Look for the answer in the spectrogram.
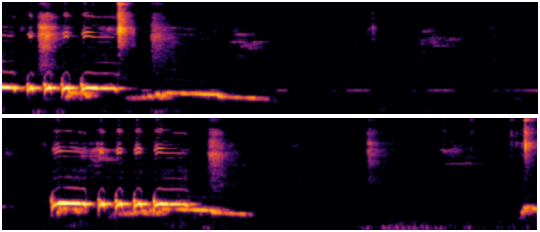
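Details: Bangkok-type zebra dove with a bass-heavy voice, singing to entice other doves to call. Two full phrases of loud rapid cooing notes sliding down into a falling coo, separated by a quiet gap.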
